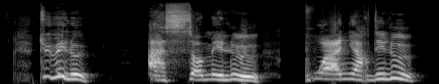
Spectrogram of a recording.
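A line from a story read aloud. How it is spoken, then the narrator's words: Woman screaming wildly. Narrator (French): une femme échevelée vociférait ses clameurs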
